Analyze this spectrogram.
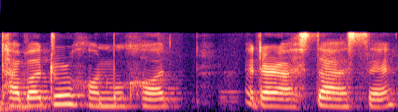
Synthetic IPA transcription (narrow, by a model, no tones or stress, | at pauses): tʰabatʊɹxɔnmuxɔt̚ɛtaɹastaːsɛ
